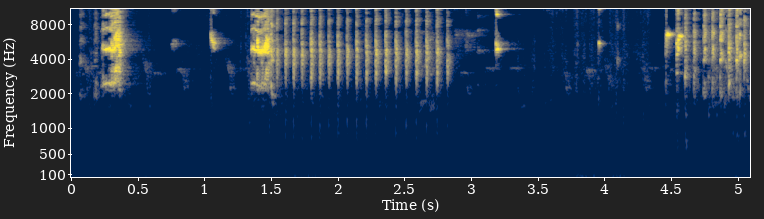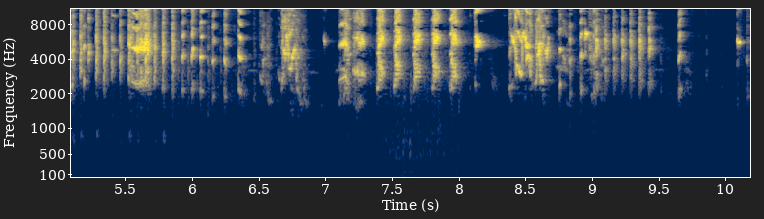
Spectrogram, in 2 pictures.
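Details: Fischer's lovebird chick around 15 days old, kept in captivity, from a lutino and pastel blue pair, delivering long trains of fast pulsed raspy chirps, several seconds each, broken by brief pauses.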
